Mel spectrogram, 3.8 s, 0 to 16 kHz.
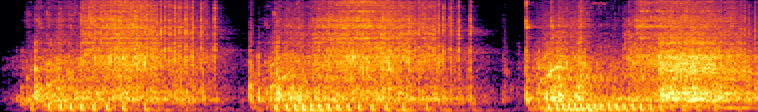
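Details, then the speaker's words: Weed Eater FL1500 Featherlite leaf blower, non-running for years: three rough recoil pulls with scraping, rattly turnover and no firing; sounds dry inside as it cranks. "Oh. Ooh, she sounds dry. Something's dry in there."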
